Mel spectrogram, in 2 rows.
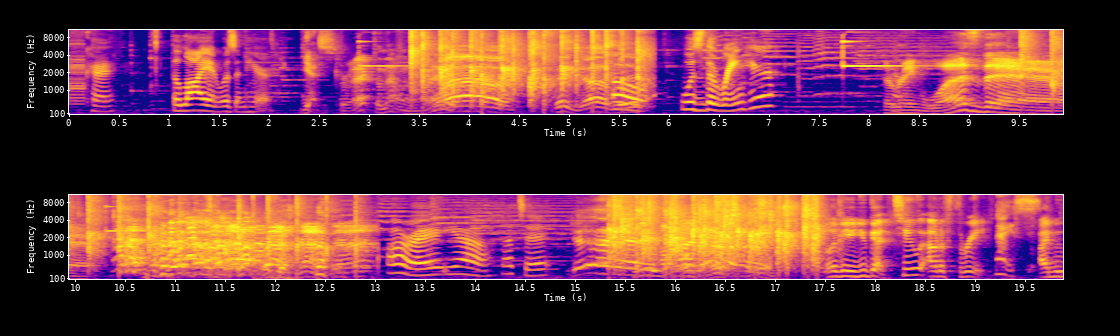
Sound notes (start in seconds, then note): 3.4 movers clapping; 7.9 correct buzzer; 9.4 clapping; 10.4 everyone laughing; 15.2 movers clapping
